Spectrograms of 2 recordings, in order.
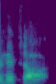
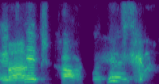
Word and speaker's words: Hitchcock: ] pronouncing his name I wasn't sure if you were saying Hitchcock or hitch hok I I was saying hitch HW what the Hitchcock I dude please correct me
